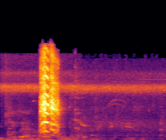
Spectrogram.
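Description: A single loud, harsh bird squawk about half a second in, short and shrill, over low voices.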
